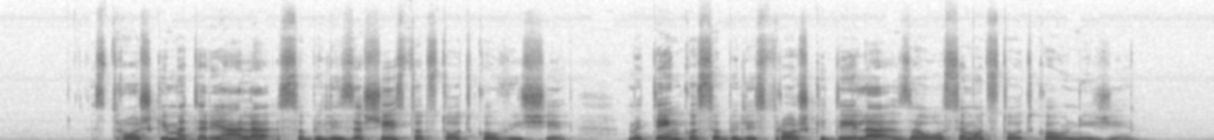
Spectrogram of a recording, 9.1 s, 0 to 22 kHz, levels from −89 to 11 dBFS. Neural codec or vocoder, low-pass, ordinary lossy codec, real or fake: none; none; none; real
